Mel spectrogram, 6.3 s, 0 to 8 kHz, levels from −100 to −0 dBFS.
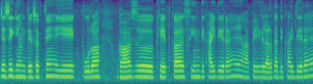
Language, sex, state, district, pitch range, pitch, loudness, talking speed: Hindi, male, Chhattisgarh, Bilaspur, 165-175 Hz, 170 Hz, -18 LUFS, 250 wpm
